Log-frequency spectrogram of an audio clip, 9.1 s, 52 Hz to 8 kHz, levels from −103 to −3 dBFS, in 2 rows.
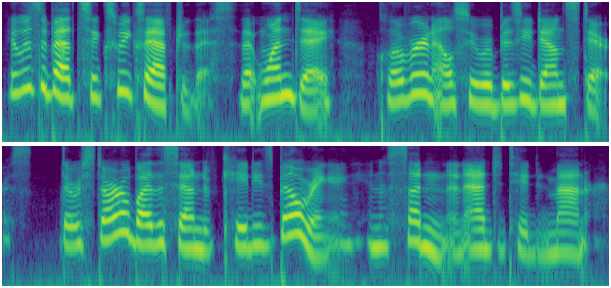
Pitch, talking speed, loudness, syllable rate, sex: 230 Hz, 215 wpm, -19 LUFS, 5.8 syllables/s, female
